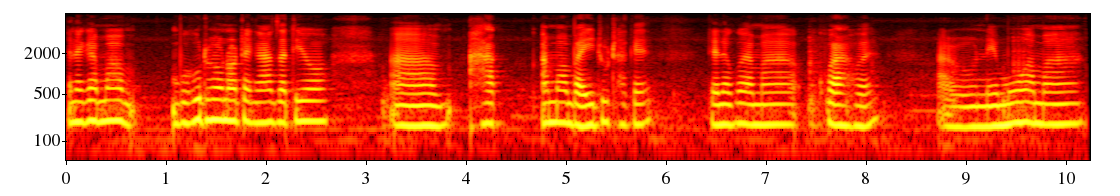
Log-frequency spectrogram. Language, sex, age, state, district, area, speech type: Assamese, female, 45-60, Assam, Dhemaji, rural, spontaneous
